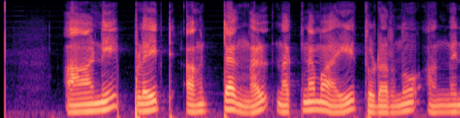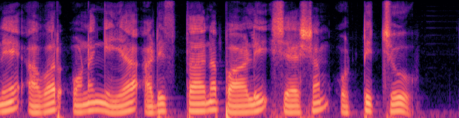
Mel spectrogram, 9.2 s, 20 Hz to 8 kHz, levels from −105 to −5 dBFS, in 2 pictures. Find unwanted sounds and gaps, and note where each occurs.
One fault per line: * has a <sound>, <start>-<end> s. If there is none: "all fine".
all fine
